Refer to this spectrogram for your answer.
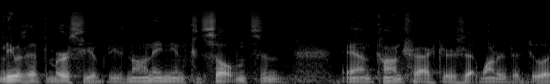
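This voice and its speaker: Vocal fry marks a man's very deep, low voice. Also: ordinary pitch variation, moderate pace. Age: 70s. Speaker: nonprofit director. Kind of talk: interview. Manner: halting.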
